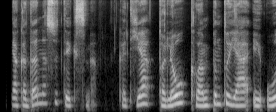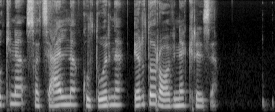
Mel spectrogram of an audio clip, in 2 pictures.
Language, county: Lithuanian, Kaunas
